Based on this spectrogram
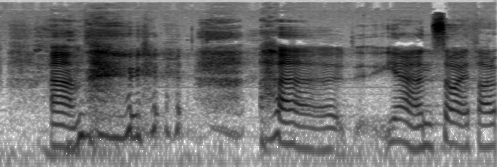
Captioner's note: laughter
